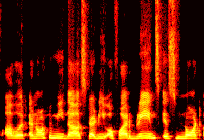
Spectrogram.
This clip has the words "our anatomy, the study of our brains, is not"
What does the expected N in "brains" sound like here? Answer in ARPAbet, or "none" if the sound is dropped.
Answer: N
